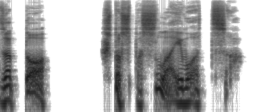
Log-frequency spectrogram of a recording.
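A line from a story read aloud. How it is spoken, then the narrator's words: Near hiss. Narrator (Russian): Она почти прошипела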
